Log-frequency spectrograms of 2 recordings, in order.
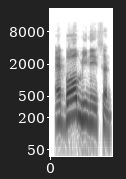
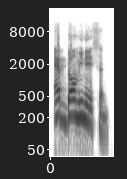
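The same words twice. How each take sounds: First: एबोमिनेशन said slowly with no d sound; carefully fix it to एबोमिनेशन; corrected pronunciation. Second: एबडोमिनेशन said with a d after एब; mistaken pronunciation. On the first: Teacher correcting herself for the class, slow and careful. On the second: Teacher reading vocabulary to class, misspeaks the word. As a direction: slip into एबडोमिनेशन with an extra d. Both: Real, not acted. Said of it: "नहीं, एबो-, अ, sorry".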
